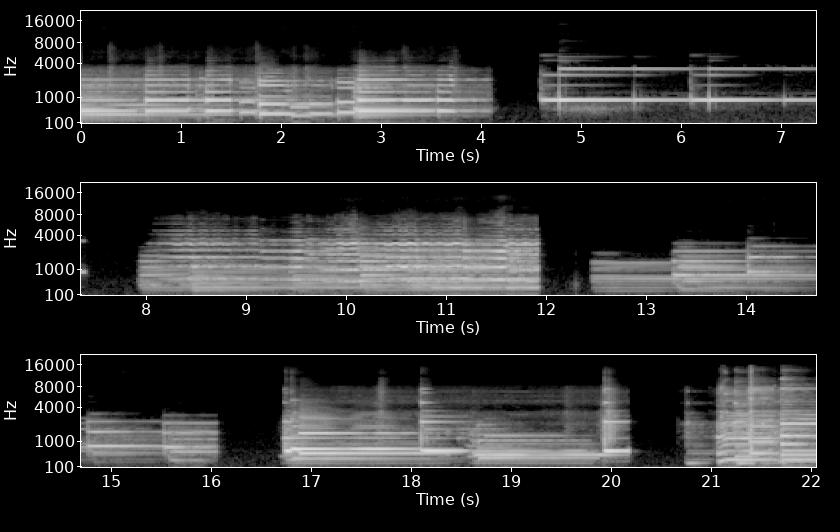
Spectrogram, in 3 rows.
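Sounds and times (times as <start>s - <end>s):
melodic ringtone: 4.6s - 7.4s, 8.0s - 11.9s, 16.7s - 20.2s.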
